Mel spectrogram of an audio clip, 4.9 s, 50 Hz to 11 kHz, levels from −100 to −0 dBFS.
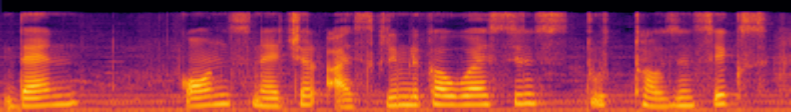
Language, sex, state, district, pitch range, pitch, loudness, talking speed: Hindi, male, Madhya Pradesh, Bhopal, 180-215 Hz, 195 Hz, -19 LUFS, 145 wpm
